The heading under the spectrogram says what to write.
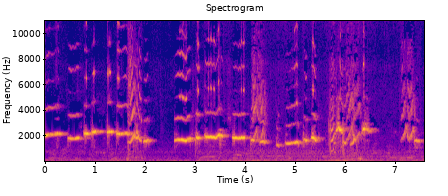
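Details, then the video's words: Singing cockatiels produce long strings of steady, clear whistles with occasional fast warbled flourishes, a brief pause after two seconds, then more whistled phrases ending on a falling note. "an hour of cockatiels singing"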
